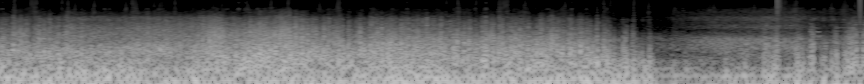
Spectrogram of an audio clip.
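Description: Wind buffeting the microphone: a loud, gusty rumble that eases briefly near the end.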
